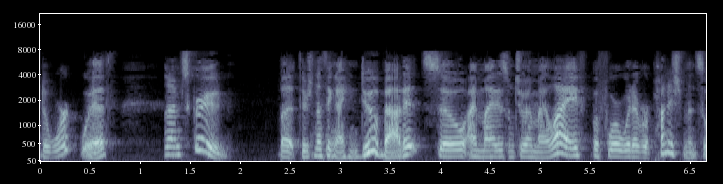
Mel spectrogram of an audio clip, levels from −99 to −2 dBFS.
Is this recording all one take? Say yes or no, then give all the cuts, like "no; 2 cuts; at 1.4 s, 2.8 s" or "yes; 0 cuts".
no; 2 cuts; at 1.2 s, 4.7 s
